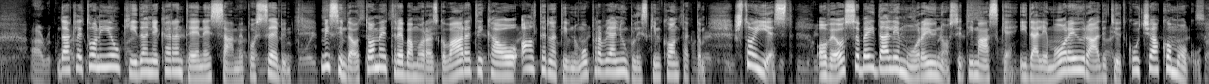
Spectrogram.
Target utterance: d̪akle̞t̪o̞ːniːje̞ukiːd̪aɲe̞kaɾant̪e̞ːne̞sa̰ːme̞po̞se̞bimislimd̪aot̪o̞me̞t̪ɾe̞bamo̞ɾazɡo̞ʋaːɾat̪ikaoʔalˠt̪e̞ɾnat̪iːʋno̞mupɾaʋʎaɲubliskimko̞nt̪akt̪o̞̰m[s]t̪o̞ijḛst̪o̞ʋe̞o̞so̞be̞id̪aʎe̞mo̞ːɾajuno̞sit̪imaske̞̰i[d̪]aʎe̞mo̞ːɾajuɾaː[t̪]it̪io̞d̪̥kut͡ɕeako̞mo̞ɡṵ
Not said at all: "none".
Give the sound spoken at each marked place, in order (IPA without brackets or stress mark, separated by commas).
ʃ, d̪, d̪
